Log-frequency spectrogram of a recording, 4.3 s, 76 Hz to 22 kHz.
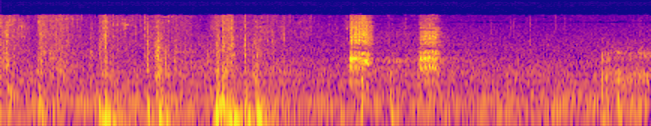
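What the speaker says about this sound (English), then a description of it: "I keep hearing that raven and thinking it's one of Odin's" Two short raven caws ring out in the God of War video game, distinct calls at about 2.4 and 2.9 seconds over a low, busy game soundscape with some heavier thuds earlier.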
